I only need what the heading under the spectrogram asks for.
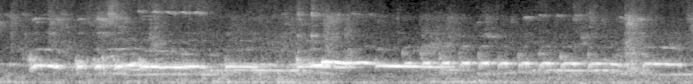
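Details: Captive Bangkok zebra dove from Sidoarjo, East Java, singing a long run of low, sustained, slightly wavering coos against constant background hiss.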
